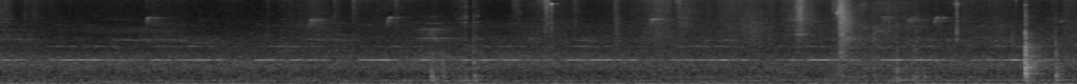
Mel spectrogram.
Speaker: i hear the garbage truck backing up that's that beeping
